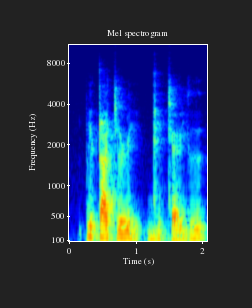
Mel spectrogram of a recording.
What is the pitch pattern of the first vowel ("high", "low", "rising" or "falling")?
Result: high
